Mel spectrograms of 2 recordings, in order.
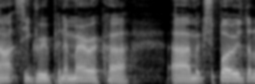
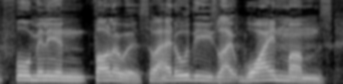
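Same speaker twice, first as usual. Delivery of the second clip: usual speaking voice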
